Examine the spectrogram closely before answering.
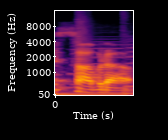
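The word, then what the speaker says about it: Sabra: है और वो है साबरा। अब उसको कैसे भी आप आप प्रोनाउंस कर सकते हैं साबरा, सेब्रा।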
